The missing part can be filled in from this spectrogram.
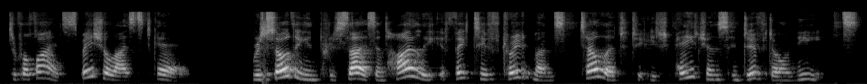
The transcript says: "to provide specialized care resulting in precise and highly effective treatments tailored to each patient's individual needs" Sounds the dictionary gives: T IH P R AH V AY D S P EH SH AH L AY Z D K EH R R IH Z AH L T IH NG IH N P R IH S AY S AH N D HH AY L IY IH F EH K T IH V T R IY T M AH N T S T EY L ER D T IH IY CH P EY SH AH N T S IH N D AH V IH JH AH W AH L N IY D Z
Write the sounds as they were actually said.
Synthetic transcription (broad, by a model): T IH P R AH V AY D S P EH SH AH L AY Z D K EH R R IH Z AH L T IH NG IH N P R IH S AY S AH N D HH AY L IY IH F EH K T IH V T R IY T M AH N T S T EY L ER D T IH IY CH P EY SH AH N T S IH N D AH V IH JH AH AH L N IY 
